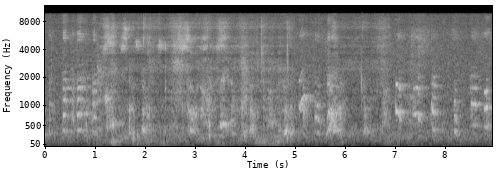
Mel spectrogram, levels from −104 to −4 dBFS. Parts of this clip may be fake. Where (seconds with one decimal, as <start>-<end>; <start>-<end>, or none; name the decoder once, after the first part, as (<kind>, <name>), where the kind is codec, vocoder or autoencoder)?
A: 1.1-5.0 (codec, SNAC); 5.7-6.9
